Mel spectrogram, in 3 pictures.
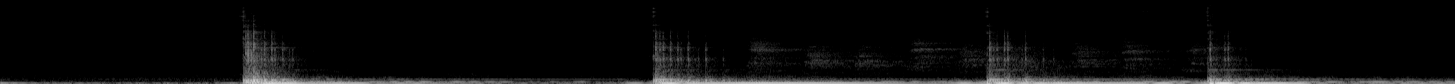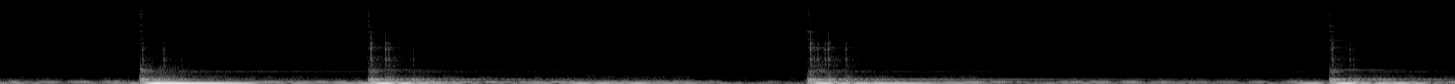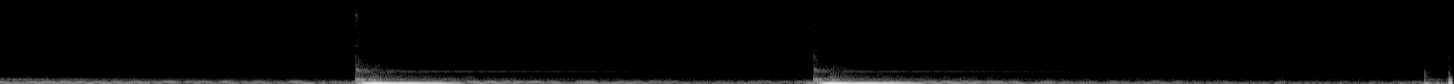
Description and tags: Deep Hit
Recorded with Zoom H1 and contact microphone. Hitting the wooden body of a small raft with my palm
boat, hit, percussion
